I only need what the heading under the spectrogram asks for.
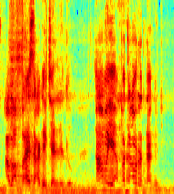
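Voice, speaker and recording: Bright, animated, high-voiced male debate anchor. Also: a little fast, a little hiss or hum. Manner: commanding, calls panel to order. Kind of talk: moderating a TV debate.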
